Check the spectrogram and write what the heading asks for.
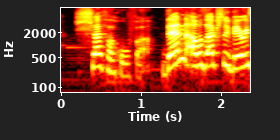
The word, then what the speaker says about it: Schöfferhofer: flavors, and it's pronounced Schöfferhofer. Schöfferhofer. So the first one has an umlaut, the second one doesn't. Schöfferhofer.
